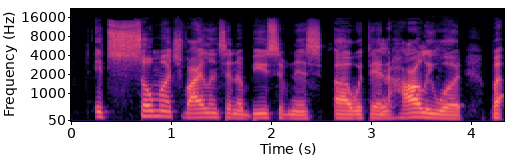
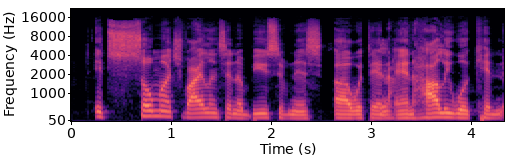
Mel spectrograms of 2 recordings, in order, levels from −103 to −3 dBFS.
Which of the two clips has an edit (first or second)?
second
